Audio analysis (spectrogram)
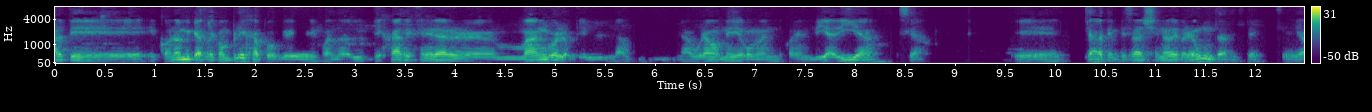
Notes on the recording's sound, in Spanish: Audio extraído de IG LIVE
